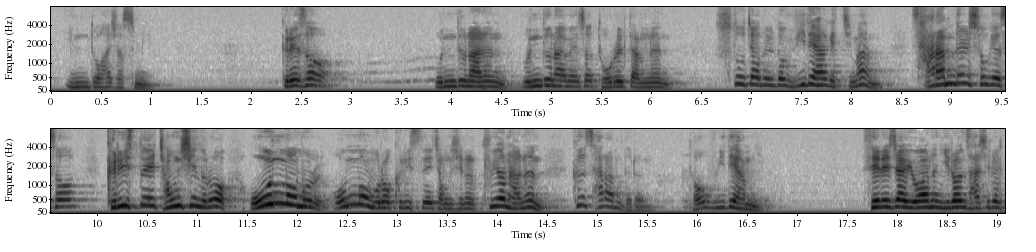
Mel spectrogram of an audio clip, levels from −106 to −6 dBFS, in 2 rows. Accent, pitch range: native, 155-235 Hz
